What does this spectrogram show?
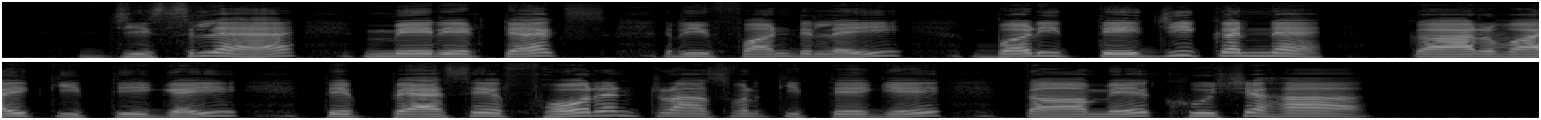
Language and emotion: Dogri, happy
